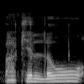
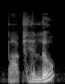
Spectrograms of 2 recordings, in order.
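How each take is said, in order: First: The last syllable is drawn out without falling. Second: The last syllable is cut off short, falling. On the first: The speaker calls it wrong. "They should not be pronounced as bapilo" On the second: The speaker calls it right. "a cutoff tone that goes down"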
